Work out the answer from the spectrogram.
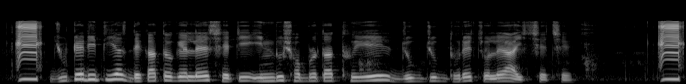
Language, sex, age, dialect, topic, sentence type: Bengali, male, 25-30, Rajbangshi, agriculture, statement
